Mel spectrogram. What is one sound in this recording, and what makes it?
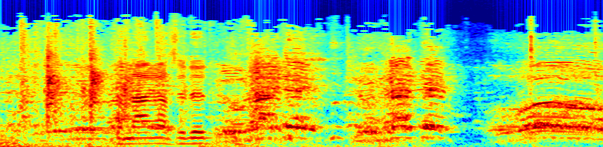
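A crowd of young men shouts excitedly.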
